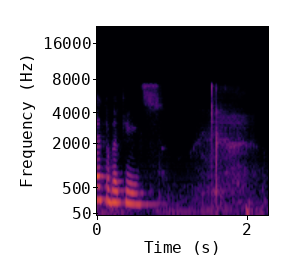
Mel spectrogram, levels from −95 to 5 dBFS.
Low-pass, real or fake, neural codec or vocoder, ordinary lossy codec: 7.2 kHz; fake; codec, 16 kHz, 2 kbps, X-Codec, HuBERT features, trained on general audio; none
